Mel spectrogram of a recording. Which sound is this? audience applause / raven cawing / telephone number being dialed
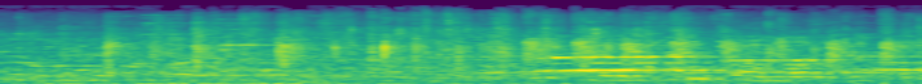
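audience applause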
